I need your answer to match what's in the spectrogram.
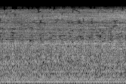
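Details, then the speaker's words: Chevrolet Corsa Classic idling after the battery was replaced. The battery and injection lights went out and the earlier rattle is gone, charging 13.65–13.70 V. A smooth, even idle hum with no rattle or whine: normal idle. "não tá fazendo mais tá vendo ó deixa eu ligar a l aqui ó já não tá fazendo mais"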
